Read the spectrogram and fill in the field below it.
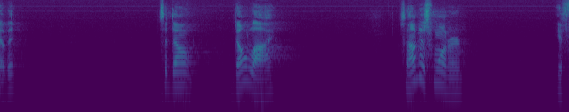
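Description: An elderly man speaks calmly and expressively into a microphone, with pauses between phrases.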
